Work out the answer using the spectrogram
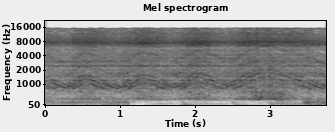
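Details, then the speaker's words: Small scooter engine with the CVT removed, noise confirmed from the engine's middle: rough wavering whir; based on experience, a damaged crankshaft bearing is suspected, not confirmed. "Berdasarkan pengalaman saya, a bunyi macam ni berpunca dari bearing kkas rosak."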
